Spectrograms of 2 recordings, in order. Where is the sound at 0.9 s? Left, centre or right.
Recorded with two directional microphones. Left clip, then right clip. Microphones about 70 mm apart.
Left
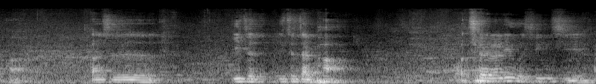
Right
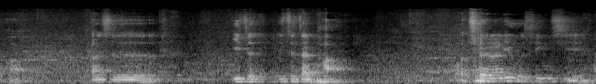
Right.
